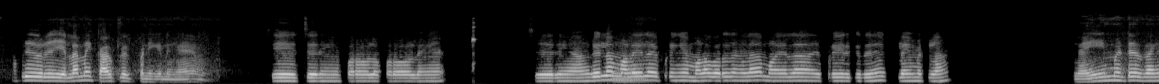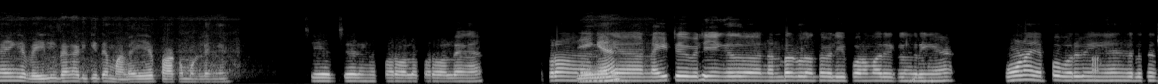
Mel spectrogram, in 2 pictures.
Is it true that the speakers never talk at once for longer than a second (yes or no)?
yes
